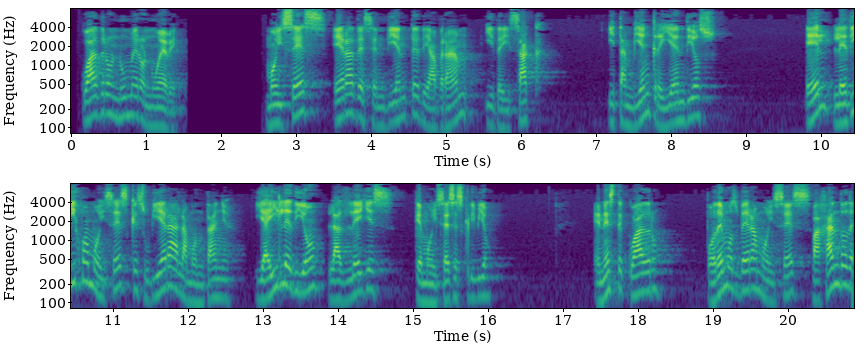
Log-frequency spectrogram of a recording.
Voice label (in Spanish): good news spanish mexico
